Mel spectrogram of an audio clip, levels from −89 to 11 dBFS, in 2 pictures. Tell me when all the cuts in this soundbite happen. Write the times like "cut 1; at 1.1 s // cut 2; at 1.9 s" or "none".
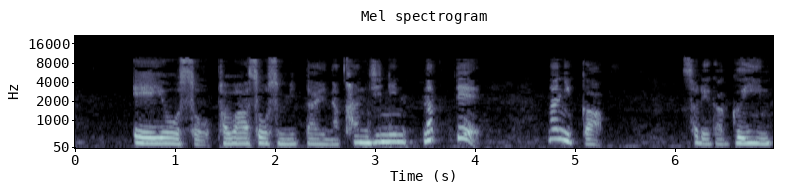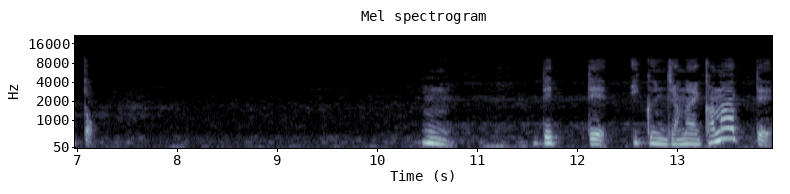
none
